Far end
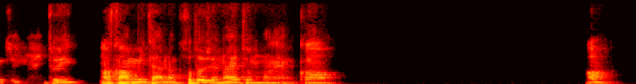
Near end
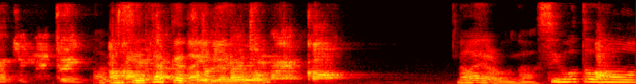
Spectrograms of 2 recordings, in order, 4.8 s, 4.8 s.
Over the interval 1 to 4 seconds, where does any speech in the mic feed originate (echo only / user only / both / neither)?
both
